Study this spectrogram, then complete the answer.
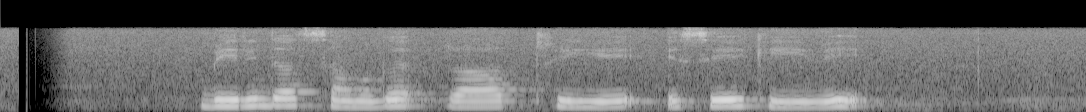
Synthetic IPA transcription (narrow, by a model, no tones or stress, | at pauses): biɾid̪at̪saməɡəɾaːt̪ɾiːjeeseːkiːʋeː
